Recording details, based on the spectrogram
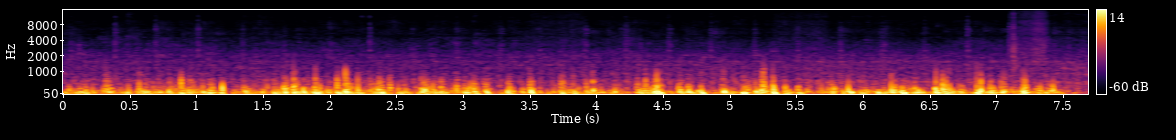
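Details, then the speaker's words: Codep Stratosphere 52-inch ceiling fan with light, microphone brought up close: soft, uneven whooshing air with low buffeting and no rubbing or clicking, so it is moving air normally. "But first, let me bring it up close so you can hear the air movement."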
